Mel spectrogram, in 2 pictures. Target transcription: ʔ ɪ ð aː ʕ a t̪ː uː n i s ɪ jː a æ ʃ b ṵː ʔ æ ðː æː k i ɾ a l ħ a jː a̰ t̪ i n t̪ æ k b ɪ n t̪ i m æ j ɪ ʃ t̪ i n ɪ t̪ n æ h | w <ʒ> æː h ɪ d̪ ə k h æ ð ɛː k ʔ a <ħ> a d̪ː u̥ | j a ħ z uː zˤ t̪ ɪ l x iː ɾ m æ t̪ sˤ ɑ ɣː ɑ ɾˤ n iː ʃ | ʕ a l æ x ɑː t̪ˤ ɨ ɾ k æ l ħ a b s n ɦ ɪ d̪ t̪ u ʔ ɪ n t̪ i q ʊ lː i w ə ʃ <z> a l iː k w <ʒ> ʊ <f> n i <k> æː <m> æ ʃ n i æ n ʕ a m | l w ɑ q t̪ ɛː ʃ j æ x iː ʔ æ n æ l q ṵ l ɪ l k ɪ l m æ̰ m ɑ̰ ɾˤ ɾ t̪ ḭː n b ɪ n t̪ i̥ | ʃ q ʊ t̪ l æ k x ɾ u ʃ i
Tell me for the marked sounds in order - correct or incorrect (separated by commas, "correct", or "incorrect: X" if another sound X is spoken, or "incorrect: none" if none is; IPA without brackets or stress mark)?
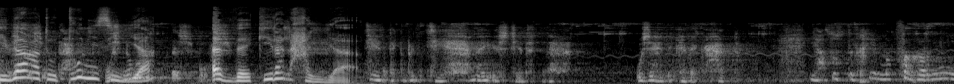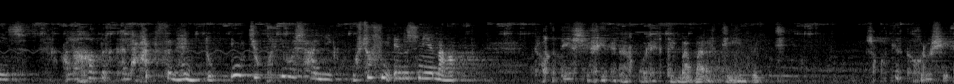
correct, correct, incorrect: ʕ, incorrect: ʃ, correct, incorrect: ʔ, incorrect: n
